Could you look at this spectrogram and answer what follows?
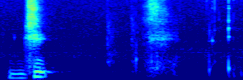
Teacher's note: this is only the explosion, a slightly voiced explosion of the ch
